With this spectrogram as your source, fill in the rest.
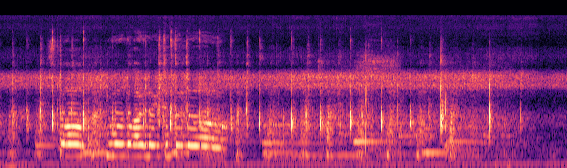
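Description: Tinny game music plays from a television speaker.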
